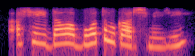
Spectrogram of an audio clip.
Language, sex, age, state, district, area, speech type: Kashmiri, female, 30-45, Jammu and Kashmir, Bandipora, rural, conversation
